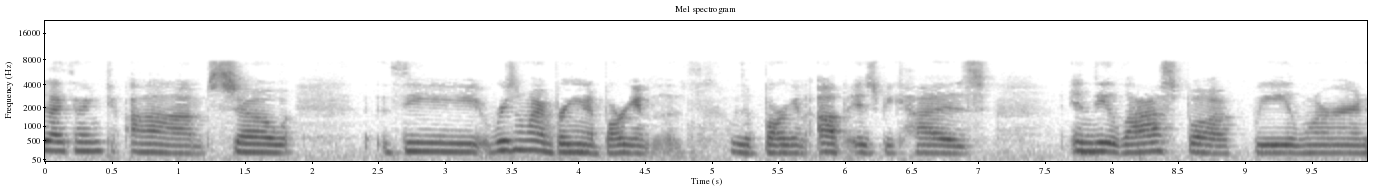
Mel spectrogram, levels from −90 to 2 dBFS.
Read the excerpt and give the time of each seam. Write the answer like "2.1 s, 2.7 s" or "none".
none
